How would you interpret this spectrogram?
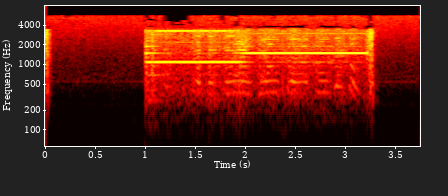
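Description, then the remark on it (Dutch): A garbled, unintelligible amateur radio check-in transmission from a station in Wagenborg bursts in for about two seconds, thin and band-limited with a steady whining tone and distorted voice-like chatter, then cuts off abruptly into faint hiss. “Dat was een inmelder, maar ik kon niet verstaan.”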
